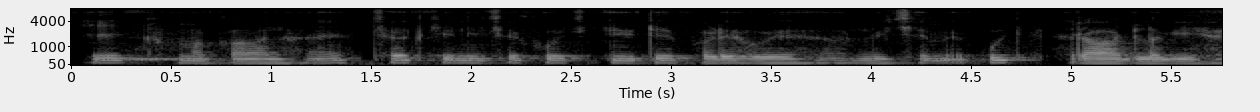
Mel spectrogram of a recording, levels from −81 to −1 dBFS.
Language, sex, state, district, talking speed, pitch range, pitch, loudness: Hindi, male, Bihar, Kishanganj, 185 wpm, 110-125 Hz, 120 Hz, -41 LUFS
